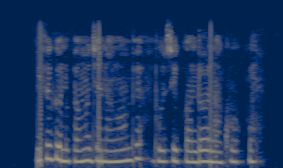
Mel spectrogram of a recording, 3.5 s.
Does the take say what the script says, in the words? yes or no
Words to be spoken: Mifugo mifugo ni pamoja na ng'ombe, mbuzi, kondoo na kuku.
no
